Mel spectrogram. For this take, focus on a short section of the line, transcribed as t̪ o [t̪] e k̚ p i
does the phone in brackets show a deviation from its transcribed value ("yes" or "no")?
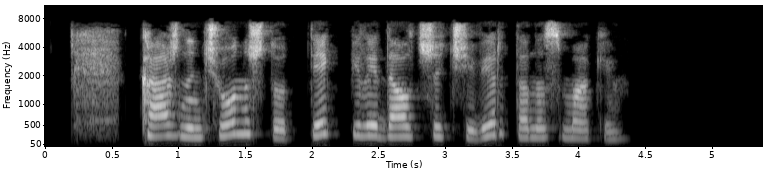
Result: no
